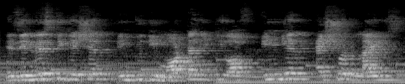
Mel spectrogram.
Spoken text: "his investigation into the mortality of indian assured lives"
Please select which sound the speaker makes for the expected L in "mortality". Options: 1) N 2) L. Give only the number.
2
